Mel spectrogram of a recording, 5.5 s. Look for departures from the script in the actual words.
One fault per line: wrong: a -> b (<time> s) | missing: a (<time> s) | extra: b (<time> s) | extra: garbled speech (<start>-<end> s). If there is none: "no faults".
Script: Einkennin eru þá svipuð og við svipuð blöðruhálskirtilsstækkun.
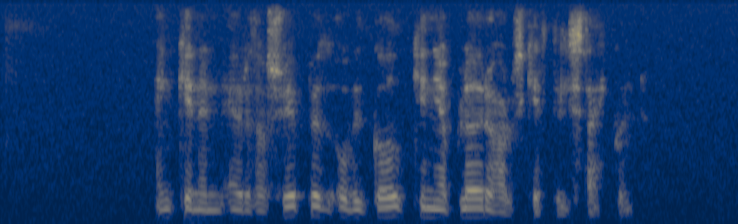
wrong: svipuð -> góðkynja (2.9 s)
